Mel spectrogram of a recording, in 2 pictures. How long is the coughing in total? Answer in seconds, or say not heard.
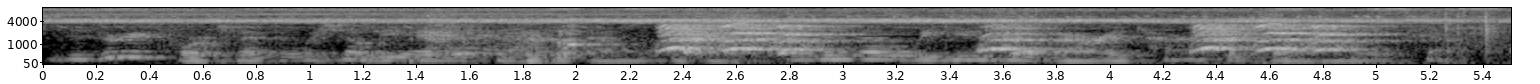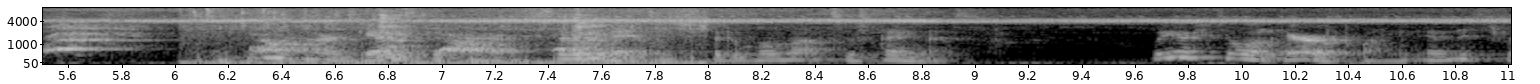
3 s.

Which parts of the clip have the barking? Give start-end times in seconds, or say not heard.
1.2-7.7.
